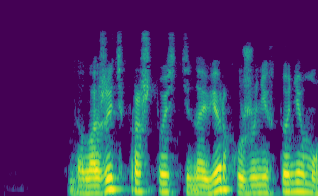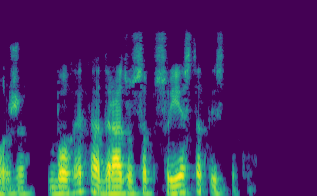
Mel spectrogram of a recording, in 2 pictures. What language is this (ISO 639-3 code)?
bel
